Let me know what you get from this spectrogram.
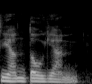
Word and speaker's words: Yanto Yan: Actually, it's pronounced Yanto Yan in Cantonese, which basically means Indian. If you just ask your Chinese colleague or someone around, how do you say Indian in Cantonese? They will definitely tell you it's Yanto Yan. So with a little bit more of a D sound, whereas we Indians, we pronounce it with the T sound.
